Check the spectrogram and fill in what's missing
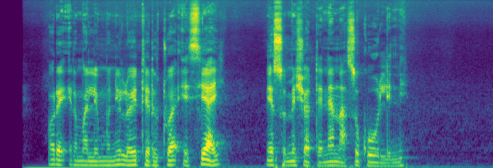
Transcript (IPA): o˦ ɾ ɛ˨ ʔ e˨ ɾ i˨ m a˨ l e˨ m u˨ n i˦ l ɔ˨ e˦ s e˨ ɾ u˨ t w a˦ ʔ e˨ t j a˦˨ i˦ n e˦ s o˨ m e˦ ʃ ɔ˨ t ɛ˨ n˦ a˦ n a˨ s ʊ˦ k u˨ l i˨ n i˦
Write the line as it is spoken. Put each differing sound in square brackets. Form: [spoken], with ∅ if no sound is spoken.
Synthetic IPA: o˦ ɾ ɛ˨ ʔ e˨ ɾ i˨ m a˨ l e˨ m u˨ n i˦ l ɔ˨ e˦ [t] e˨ ɾ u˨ t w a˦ ʔ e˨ [s] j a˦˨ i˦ n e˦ s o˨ m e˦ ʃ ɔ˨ t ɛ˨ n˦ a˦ n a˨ s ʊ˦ k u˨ l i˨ n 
